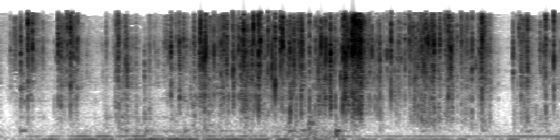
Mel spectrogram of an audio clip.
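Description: Crinkling and rustling of a metallic foil doll wrapper being handled and pulled open, an irregular crackle that pauses briefly near the end.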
